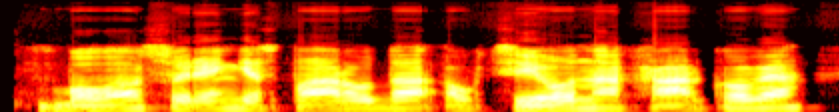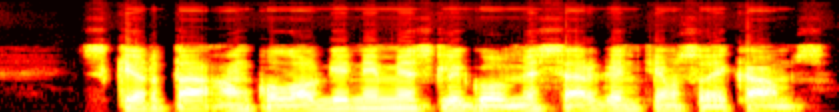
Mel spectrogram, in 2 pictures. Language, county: Lithuanian, Marijampolė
